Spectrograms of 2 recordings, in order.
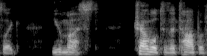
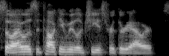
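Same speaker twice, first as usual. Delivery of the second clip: ordinary talk, nothing marked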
